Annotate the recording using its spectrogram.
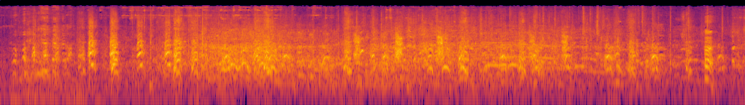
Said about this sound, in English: what are all those dogs doing in your room?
